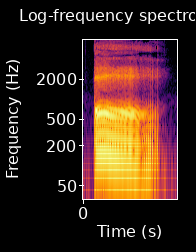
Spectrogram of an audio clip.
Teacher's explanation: the sound is really open, and normally your mouth should be opened a little bit more than with the accent aigu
